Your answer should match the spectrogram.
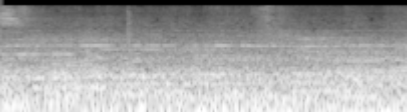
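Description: Steady low background rumble with a constant hum, even in level throughout.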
